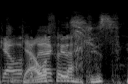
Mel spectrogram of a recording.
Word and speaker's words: Galifianakis: Zalifianakis and Clooney. – Zalifianakis. – How do you say his name? – Zach Galifianakis. – Zalifianakis.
